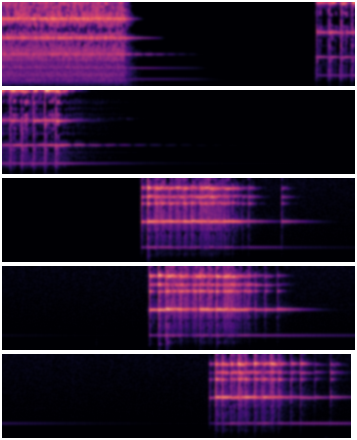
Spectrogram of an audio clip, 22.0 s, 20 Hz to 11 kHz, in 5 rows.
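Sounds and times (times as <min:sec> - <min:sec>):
small high-pitched bell trilling: 0:20.2 - 0:22.0.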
